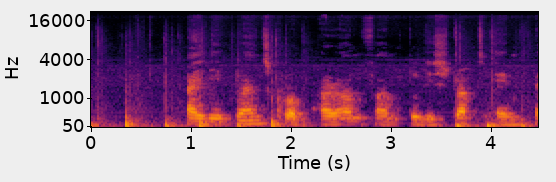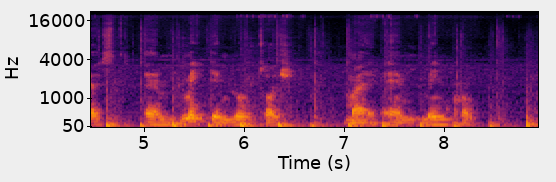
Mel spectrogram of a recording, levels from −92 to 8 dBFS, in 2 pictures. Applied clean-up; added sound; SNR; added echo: none; Run; 5 dB; none.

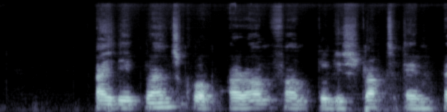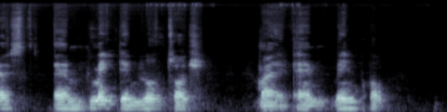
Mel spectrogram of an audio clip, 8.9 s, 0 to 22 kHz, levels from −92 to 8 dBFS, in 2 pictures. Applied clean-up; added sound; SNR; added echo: neural mask model DeepFilterNet 3.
